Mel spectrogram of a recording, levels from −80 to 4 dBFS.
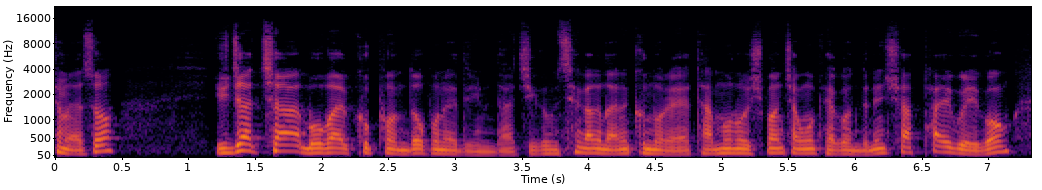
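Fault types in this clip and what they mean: Clock drift between sender and receiver: Small, uneven timing hiccups recur through the whole clip and the pacing feels faintly unsteady. The sender's audio clock runs roughly 3 percent slower than the receiver's, so the jitter buffer keeps draining and the receiver has to make up the shortfall.
Repeated timing corrections: From 0.46 s to 7.07 s the speech carries slight stutters and a loose tempo, playing at 97 percent speed. The receiver repeatedly duplicates short pieces to keep pace with the slow sender, adding roughly a fifth of a second in total.
Short stall from a late packet: At 0.86 to 0.91 s one sound is held a touch too long, with a faint buzz or dip. A packet arrived late, the buffer ran empty, and the receiver stretched 30 ms of sound. Nothing is lost, though delay grows by 30 ms.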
